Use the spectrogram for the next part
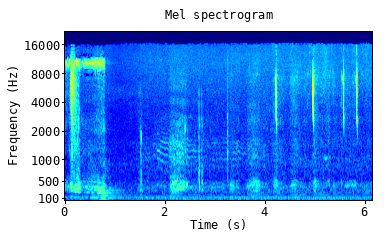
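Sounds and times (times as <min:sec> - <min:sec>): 
rufous hummingbird deep wing buzz: 0:00.0 - 0:06.1
sharp high chip-like ticks: 0:04.2 - 0:06.1.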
